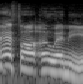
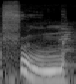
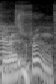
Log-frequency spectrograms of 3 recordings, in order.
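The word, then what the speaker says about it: Frome: or on your train wrong it's not from f-r-o-m-e it should be blitheringly obvious it's pronounced froome but if you did say from don't worry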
